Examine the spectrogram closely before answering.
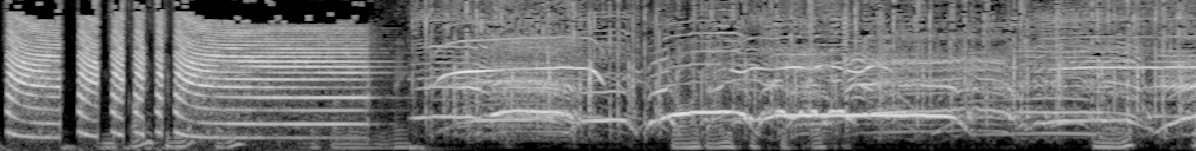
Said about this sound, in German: Das Applaus ist viel zu lang bei dem Bettdarm.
